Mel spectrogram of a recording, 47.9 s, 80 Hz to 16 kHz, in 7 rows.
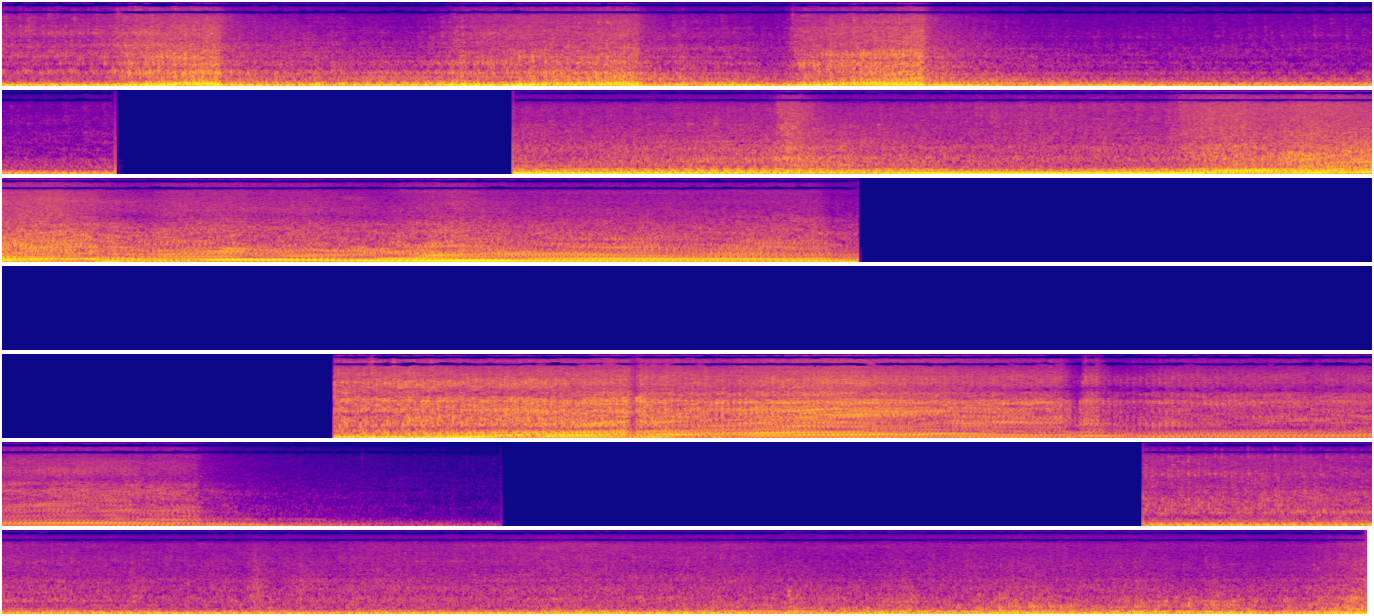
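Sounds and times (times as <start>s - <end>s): truck engine revving: 0.0s - 6.7s, 9.4s - 18.0s, 29.1s - 36.1s, 40.0s - 47.9s
truck driving through mud: 0.0s - 7.4s, 9.4s - 18.0s, 29.1s - 35.9s, 40.0s - 47.9s.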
